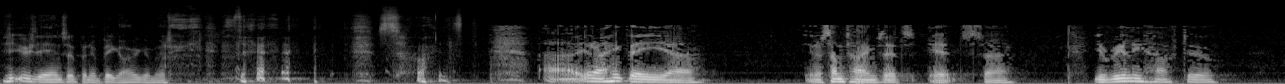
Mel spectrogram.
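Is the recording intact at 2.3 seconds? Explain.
Yes, at 2.3 seconds the audio plays through intact, with no dropout, click, glitch or other fault.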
